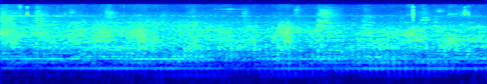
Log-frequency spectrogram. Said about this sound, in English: The helicopters are flying around.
